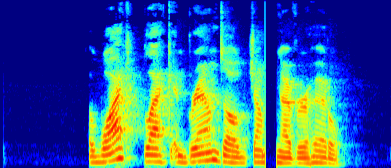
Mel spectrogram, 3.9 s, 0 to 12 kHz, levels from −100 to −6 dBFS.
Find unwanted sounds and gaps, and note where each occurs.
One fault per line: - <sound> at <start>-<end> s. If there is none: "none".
- dropout at 2.6-2.8 s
